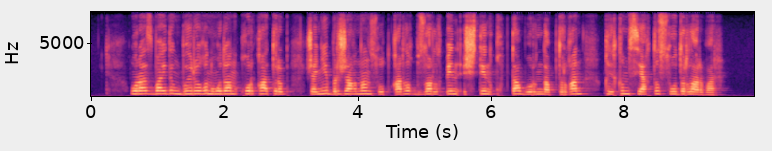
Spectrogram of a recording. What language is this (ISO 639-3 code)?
kaz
